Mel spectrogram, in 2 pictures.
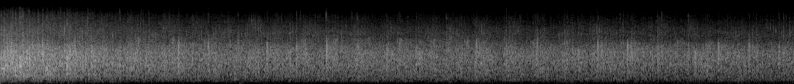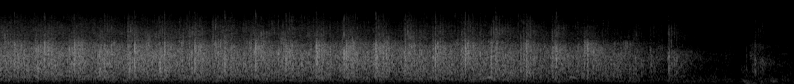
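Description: An audience applauds loudly in a large echoing hall, then the clapping fades away.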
